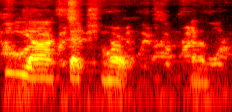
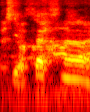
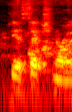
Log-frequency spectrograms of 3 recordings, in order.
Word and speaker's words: Piaseczno: 14 kilometers outside Warsaw, which is pronounced in Polish, Piaseczno. Since there's a couple of sounds there that are hard to reproduce in both English and Hebrew, it's sometimes rendered Piaseczna and Piaseczno, things like that, but Piaseczno is the correct pronunciation.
